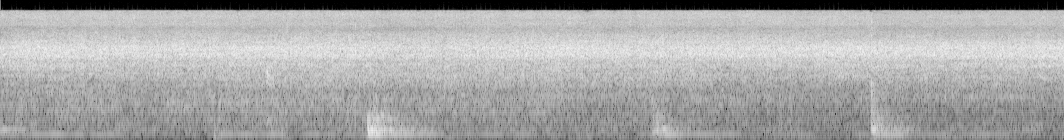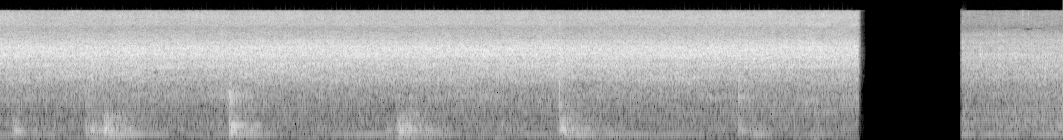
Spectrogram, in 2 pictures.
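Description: Loud, steady sizzling as chopped green beans, potatoes and carrots fry in hot oil and tempered spices in a kadai. A metal ladle knocks and scrapes against the pan roughly once a second as the vegetables are stirred. The sound cuts off suddenly near the end.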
